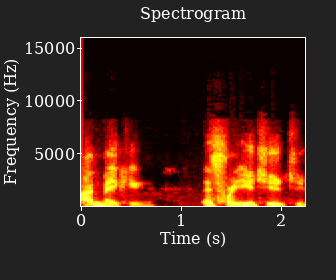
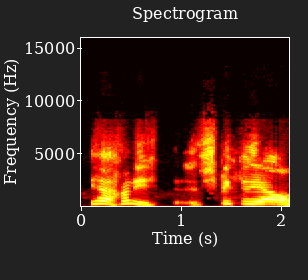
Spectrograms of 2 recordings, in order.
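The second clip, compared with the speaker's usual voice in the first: higher, sweet mom voice; imitating the mom; 10 semitones higher than usual. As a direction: play the mom, pitched well up. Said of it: "He's like".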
